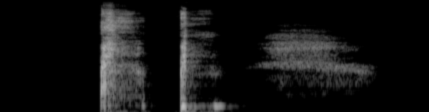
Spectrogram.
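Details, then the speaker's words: Simulated cough, acted in a fictional illness (hanahaki) story; the character denies coughing up blood: two harsh coughs, then a breathy exhale in a quiet room; acted coughing fit. "what what are you saying that wasn't you must have been seeing things I did not cough up any blood"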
